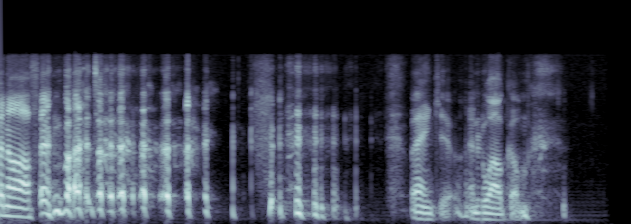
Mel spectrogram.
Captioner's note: laughs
